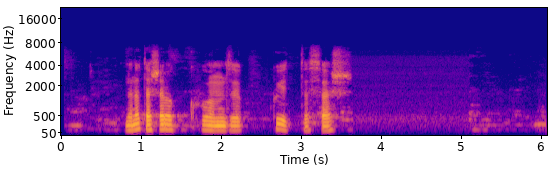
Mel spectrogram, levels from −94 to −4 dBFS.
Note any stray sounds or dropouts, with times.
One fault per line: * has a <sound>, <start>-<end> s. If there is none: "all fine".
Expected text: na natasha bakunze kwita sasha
all fine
